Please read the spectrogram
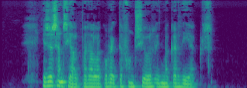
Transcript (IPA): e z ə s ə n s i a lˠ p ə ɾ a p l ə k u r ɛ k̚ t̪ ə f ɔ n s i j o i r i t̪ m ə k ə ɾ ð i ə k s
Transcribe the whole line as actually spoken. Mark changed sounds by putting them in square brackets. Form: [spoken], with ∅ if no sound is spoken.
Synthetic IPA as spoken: e z ə s ə n s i a lˠ p ə ɾ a [∅] l ə k u r ɛ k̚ t̪ ə f [u] n s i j o i r i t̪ m ə k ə ɾ ð i ə k s

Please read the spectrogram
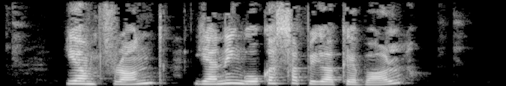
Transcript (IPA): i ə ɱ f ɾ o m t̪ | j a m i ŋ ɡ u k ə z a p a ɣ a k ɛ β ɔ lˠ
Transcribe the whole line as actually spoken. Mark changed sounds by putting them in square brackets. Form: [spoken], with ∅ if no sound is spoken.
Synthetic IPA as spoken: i ə ɱ f ɾ o [n] t̪ | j a [n] i ŋ ɡ u k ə [s] a p [i] ɣ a k ɛ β ɔ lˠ

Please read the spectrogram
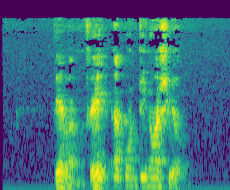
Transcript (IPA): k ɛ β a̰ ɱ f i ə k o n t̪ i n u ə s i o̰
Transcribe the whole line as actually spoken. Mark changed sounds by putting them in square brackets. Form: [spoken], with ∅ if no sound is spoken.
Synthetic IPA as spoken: k ɛ β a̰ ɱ f [e] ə k [u] n t̪ i n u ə s i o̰

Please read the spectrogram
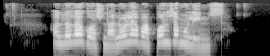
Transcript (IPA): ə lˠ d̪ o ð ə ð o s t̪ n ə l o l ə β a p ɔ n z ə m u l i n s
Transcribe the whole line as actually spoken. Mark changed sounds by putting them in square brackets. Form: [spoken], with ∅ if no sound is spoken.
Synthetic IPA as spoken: ə lˠ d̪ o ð ə [ɣ] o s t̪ n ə l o l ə β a p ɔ n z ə m u l i n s

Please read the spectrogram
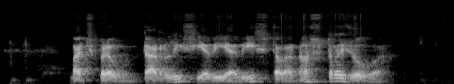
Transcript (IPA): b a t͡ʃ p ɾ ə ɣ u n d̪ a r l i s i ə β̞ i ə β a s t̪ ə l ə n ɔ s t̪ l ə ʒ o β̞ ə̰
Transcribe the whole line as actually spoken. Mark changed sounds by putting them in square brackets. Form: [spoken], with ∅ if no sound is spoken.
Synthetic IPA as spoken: b a t͡ʃ p ɾ ə ɣ u n [t̪] a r l i s i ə β̞ i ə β [i] s t̪ ə l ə n ɔ s t̪ [ɾ] ə ʒ o β̞ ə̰

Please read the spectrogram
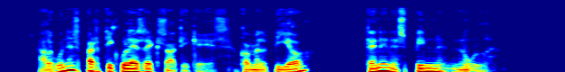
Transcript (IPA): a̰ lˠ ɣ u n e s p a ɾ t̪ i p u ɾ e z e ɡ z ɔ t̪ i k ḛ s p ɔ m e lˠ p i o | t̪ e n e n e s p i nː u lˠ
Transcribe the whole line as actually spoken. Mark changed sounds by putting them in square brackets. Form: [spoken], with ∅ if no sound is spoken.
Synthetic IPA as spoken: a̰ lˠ ɣ u n e s p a ɾ t̪ i [k] u [l] e z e ɡ z ɔ t̪ i k ḛ s [k] ɔ m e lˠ p i o | t̪ e n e n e s p i nː u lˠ

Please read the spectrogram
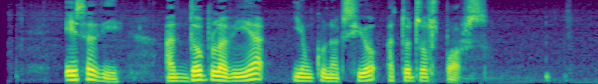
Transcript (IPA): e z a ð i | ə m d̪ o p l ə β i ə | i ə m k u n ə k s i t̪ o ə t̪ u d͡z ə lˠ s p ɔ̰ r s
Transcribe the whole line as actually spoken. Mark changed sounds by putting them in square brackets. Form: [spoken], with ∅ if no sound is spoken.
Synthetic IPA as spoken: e z [ə] ð i | ə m d̪ o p l ə β i ə | i ə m k u n ə k s i [∅] o ə t̪ [o] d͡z ə lˠ s p ɔ̰ r s

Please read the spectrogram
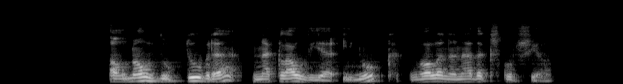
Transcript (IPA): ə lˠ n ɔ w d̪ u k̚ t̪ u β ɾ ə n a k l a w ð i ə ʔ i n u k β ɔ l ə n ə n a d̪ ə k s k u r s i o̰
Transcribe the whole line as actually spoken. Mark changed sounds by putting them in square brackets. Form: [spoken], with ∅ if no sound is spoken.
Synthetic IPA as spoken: ə lˠ n ɔ w d̪ u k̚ t̪ u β ɾ ə n [ə] k l a w ð i ə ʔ i n u k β ɔ l ə n ə n a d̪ ə k s k u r s i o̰

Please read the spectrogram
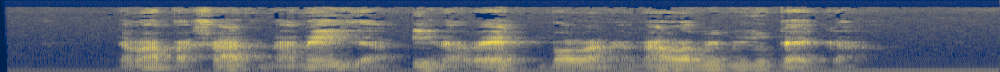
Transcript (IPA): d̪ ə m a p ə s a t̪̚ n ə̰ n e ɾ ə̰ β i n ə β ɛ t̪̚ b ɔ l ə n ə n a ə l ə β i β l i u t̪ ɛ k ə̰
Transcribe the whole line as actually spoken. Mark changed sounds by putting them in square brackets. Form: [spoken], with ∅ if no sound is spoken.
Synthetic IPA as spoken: d̪ ə m a p ə s a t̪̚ n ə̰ n e [ʎ] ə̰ [∅] i n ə β ɛ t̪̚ b ɔ l ə n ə n a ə l ə β i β l i u t̪ ɛ k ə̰

